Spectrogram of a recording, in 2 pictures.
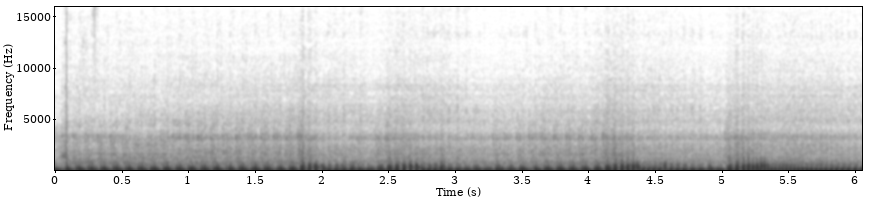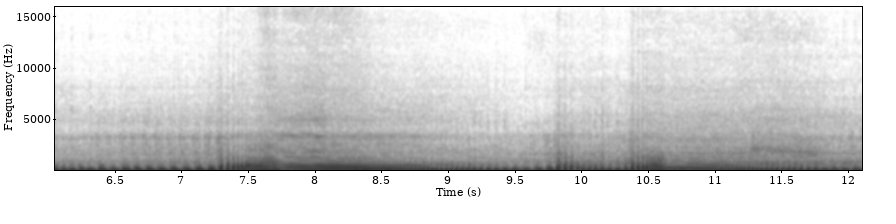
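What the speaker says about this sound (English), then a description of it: "It's that classic parallel twin sound." A warm Kawasaki Ninja 400 parallel-twin motorcycle revved through its exhaust, loud and close, with repeated sharp blips rising and falling over a steady idle burble, with no talking.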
